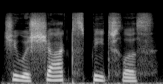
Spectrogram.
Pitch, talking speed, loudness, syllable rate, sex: 185 Hz, 145 wpm, -14 LUFS, 4.1 syllables/s, female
